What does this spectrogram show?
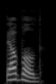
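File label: "doubled", British English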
